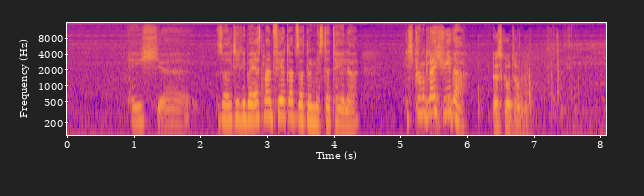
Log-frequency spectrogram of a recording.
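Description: A young boy speaks earnestly nearby.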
